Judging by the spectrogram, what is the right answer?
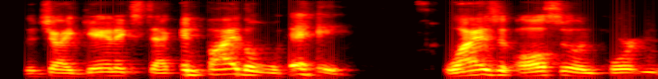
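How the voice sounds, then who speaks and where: A moderate pace and lively intonation. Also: man. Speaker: company executive. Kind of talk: investor briefing. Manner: animated; loud. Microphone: switched off headset mic, speaking without it.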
